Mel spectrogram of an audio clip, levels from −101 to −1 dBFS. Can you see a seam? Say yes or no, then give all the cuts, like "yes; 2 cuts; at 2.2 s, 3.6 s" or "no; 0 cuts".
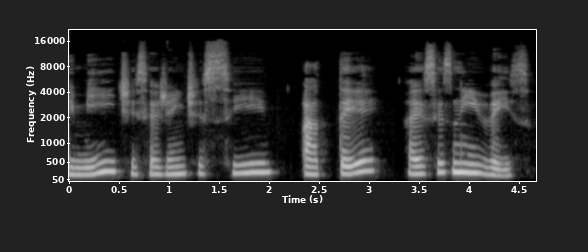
no; 0 cuts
